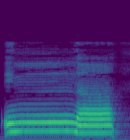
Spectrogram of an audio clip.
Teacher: اِنَّا نون مشدد پہ غنہ ضروری ہے اور یہاں پر جو مد بن رہی ہے یہ مد منفصل · مد منفصل ہے، اس کو 4 سے 5 حرکات کے برابر لمبا کر سکتے ہیں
